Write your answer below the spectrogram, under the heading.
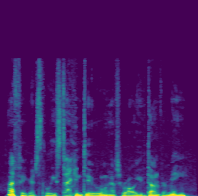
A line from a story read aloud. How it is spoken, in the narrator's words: he replied with a chuckle that sounded like a bizarre combination of his previously high-pitched laugh and my own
